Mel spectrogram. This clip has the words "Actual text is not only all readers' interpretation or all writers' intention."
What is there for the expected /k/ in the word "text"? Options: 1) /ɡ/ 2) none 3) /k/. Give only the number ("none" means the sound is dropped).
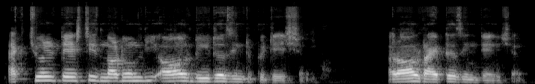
2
